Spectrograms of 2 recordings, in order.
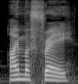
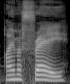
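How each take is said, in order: Both takes have the same delivery.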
